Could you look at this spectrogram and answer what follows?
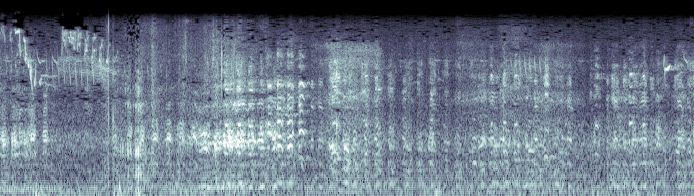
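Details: A few geese disturbed by a horse, recorded on a phone: overlapping harsh honks and cackles come in irregular bursts throughout, loudest around three to four seconds, amid broadband outdoor noise and some higher whistled sweeps early on.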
